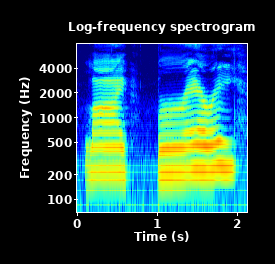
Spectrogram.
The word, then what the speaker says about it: library: you notice i said li brary there are two r's in library please learn how to pronounce it correctly it is one of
